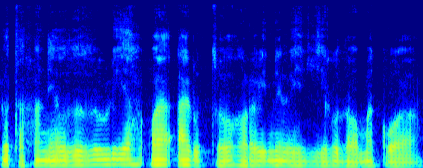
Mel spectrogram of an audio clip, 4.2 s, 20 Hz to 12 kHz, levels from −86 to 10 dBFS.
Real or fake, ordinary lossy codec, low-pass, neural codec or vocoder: fake; none; 10.8 kHz; codec, 24 kHz, 3 kbps, HILCodec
